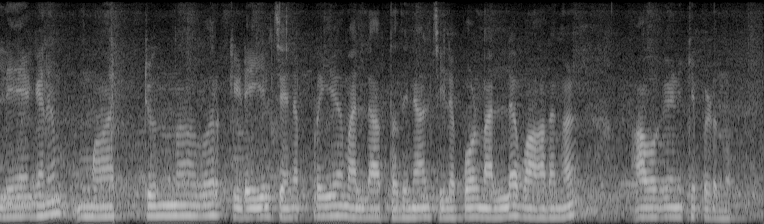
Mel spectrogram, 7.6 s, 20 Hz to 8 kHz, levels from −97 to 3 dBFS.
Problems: low volume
